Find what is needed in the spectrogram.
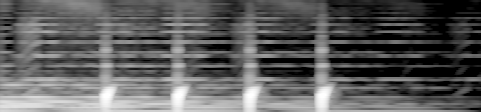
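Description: Soft intro music fading out, with four quick pop sound effects about a third of a second apart, each a short blip that drops in pitch.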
